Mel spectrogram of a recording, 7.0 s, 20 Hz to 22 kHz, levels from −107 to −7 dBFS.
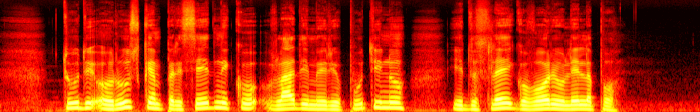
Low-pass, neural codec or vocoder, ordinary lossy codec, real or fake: none; none; none; real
